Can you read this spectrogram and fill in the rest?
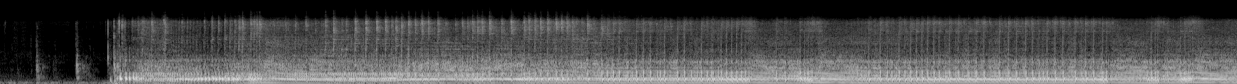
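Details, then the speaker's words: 1995 Suzuki RM125 two-stroke, rebuilt engine and carb, rejetted, fresh plug, warmed up: revs hard then bogs and briefly cuts out at full throttle like hitting a limiter; cause unknown, floods itself, carb seal suspected. "Take it a little lower RPMs again, make sure it's nice and warmed up. Then I can full throttle it. See, there's that bog."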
